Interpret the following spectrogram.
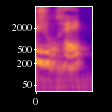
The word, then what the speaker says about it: jouerai: au conditionnel présent donc le verbe se conjugue normalement mais on ne prononce pas le E donc au futur ça donne je jouerai et non pas je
